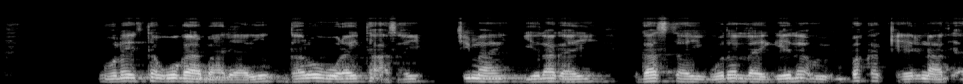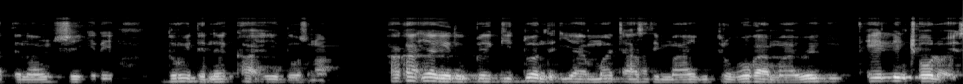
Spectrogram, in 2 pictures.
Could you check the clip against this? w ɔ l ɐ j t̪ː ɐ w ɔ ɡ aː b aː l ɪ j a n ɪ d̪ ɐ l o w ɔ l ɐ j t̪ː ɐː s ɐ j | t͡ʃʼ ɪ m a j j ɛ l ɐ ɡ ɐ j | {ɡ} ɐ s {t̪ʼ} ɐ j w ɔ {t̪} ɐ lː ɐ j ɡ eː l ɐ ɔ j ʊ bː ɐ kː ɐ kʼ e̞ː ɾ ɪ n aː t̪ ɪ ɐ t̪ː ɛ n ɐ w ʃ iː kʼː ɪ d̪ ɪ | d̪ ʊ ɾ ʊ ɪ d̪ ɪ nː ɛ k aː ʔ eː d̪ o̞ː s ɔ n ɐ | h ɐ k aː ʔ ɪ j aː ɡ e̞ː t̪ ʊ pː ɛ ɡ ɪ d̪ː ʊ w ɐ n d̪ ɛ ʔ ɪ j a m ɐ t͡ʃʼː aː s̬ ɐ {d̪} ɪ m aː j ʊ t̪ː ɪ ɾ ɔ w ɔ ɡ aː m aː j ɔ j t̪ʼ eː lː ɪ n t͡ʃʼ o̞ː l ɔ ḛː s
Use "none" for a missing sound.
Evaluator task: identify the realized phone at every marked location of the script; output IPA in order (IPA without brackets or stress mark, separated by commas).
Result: ɡ, t̪, d̪, t̪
